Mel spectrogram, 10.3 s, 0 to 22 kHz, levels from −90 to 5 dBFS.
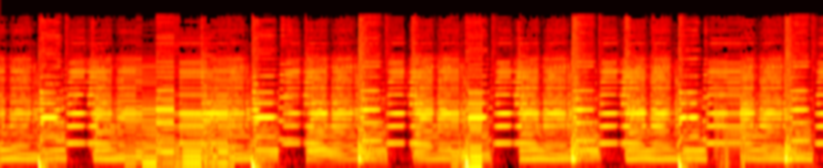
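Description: Audio likely arriving too seldom, with the gaps filled by replaying a roughly 10 ms buffer, causes robotic sound from repeated short buffers at 1.56–2.93 s (almost entirely repeats), then 5.64–6.02 s and 8.92–9.31 s (mostly repeats). Each stretch becomes a rigid, metallic 100 Hz buzz.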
